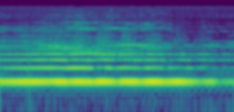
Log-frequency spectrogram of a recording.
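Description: A wind instrument holding one long, steady note in a Malayalam poem's instrumental music, beginning to fade at the very end.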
